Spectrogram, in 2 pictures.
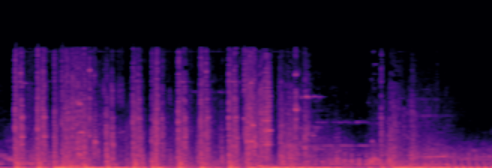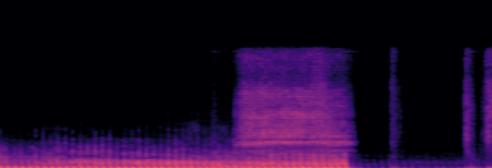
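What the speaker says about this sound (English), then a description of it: "So many shots." Rapid bursts of automatic gunfire crackle loudly in a Warzone match, dense shots piling over a steady helicopter-like drone, then cutting off abruptly near the end.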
